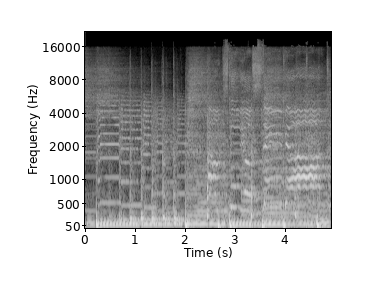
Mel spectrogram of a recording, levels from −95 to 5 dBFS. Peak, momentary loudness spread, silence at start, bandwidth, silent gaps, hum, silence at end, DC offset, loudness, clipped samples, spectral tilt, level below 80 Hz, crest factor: 0 dBFS; 5 LU; 0 s; 17 kHz; none; none; 0 s; under 0.1%; -13 LUFS; under 0.1%; -5.5 dB/octave; -18 dBFS; 12 dB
